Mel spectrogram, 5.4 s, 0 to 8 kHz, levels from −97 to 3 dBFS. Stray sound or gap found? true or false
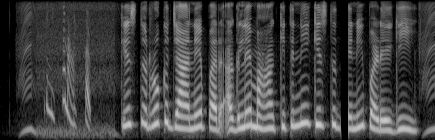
true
